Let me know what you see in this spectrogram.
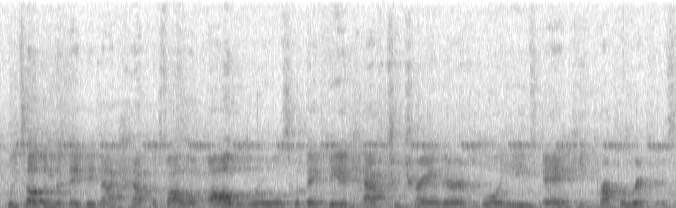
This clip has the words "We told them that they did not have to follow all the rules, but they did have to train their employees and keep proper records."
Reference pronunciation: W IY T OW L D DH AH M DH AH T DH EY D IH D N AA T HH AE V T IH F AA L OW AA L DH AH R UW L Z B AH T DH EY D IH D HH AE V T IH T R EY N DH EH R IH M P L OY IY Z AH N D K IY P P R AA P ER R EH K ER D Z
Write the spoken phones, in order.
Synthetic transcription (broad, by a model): W IY T OW L D DH AH M DH AH T DH EY D IH D N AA T HH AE F T IH F AA L OW AA L DH AH R UW L Z B AH T DH EY D IH D HH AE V T IH T R EY N DH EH R IH M P L OY IY Z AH N K IY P P R AA P ER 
